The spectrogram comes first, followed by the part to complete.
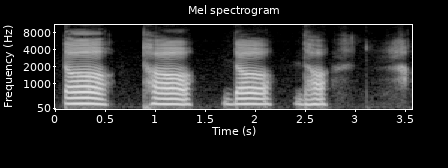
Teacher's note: तो इसमें आपका आ जाएगा जैसे तालु या मूर्धा। जो तालु या मूर्धा भाग को बोलते हैं वहाँ से आपका उच्चारण निकलता है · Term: मूर्धन्य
